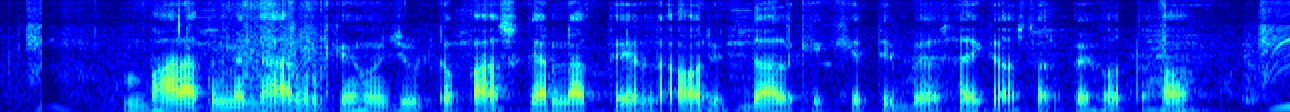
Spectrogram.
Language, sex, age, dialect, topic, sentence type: Bhojpuri, male, 18-24, Northern, agriculture, statement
